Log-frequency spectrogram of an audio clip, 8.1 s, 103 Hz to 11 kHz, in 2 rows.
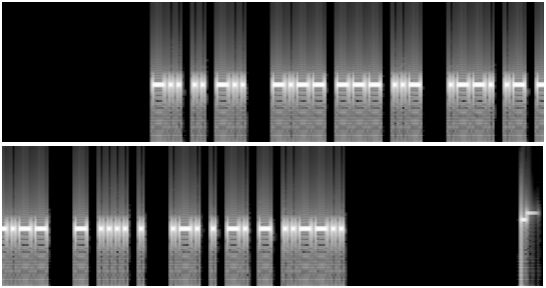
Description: Morse code, heard as a keyed tone, about 37 wpm, 700 Hz. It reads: DID YOU PAY THE RENT?
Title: Sentences from Top 1000 Words - Review Part 5 - 40wpm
